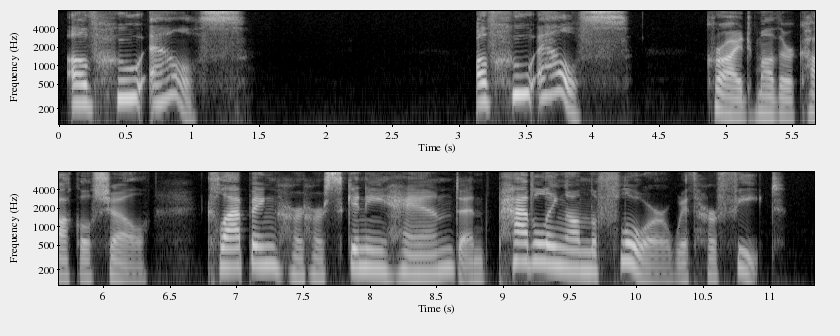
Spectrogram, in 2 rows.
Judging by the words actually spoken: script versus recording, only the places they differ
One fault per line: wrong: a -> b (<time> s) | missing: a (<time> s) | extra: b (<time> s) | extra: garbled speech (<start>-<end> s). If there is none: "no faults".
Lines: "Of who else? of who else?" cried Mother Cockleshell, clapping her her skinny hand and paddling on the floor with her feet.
no faults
